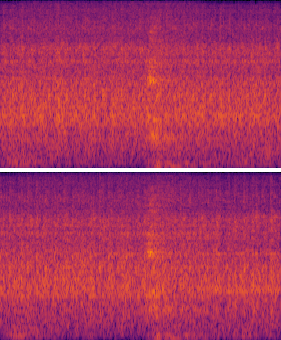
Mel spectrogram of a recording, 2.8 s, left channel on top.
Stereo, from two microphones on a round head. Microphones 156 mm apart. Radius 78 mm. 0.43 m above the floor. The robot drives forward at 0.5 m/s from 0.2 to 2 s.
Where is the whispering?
30° right (ahead or behind), 1.6 m.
